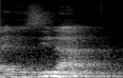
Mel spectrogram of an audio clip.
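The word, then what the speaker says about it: يزيل: Kenapa dibaca yuzila? Karena di situ ada an. An itu termasuk harfu nasbin. ya, yang membuat dia nasab sehingga dibacanya yuzila. Kalau tidak ada an dibaca yuzilu.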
